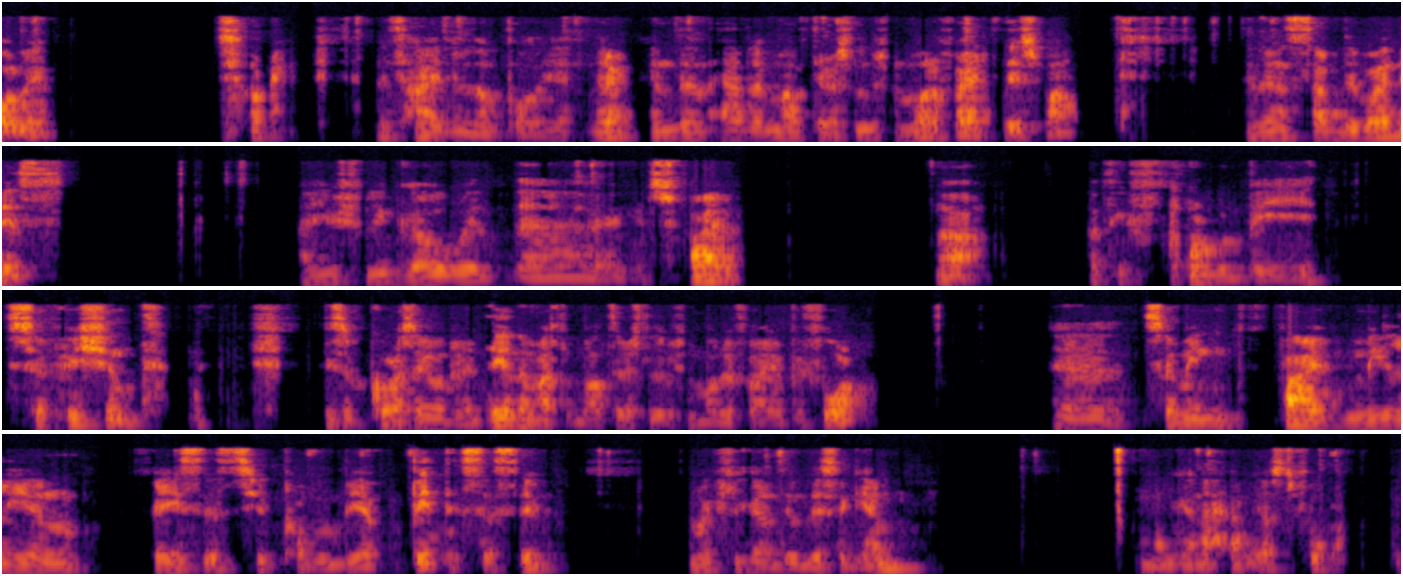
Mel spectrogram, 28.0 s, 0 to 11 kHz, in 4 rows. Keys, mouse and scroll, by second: 0.0 click, 2.1 click, 3.3-4.3 drag, 5.5-8.7 drag, 11.4-18.2 drag, 21.9 middle click, 22.8 middle click, 23.9 click, 24.8-26.3 drag.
